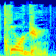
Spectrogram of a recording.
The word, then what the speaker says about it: Corgan: right what's that Corgan it's Corgan you should actually probably should be Coran but we say so do you wear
